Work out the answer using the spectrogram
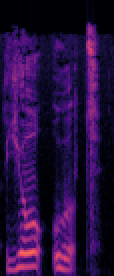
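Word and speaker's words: yoğurt: En turc, on écrit le mot yogurt, mais on le prononce yaourt, donc plus proche de yaourt.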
